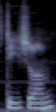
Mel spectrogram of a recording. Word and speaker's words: Dijon: I'm just gonna play "The Dress" by the artist who I hope you pronounce Dijon. Yeah, because it's like Dijon mustard.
